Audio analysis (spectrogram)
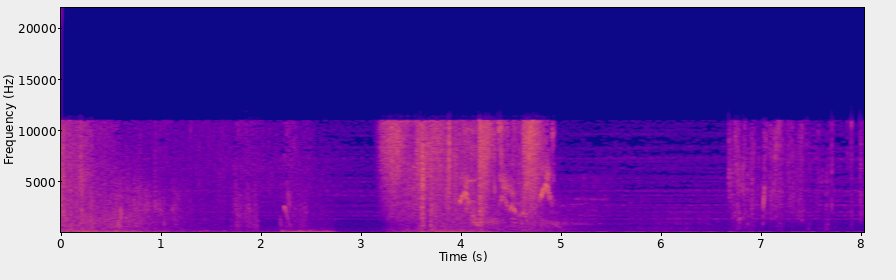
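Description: The Confringo explosive spell cast in Hogwarts Legacy, giving heavy booming bursts with whooshing fire and crackling debris, loud and close over a steady rumbling game background, one large blast followed by another swell and a fading tail.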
